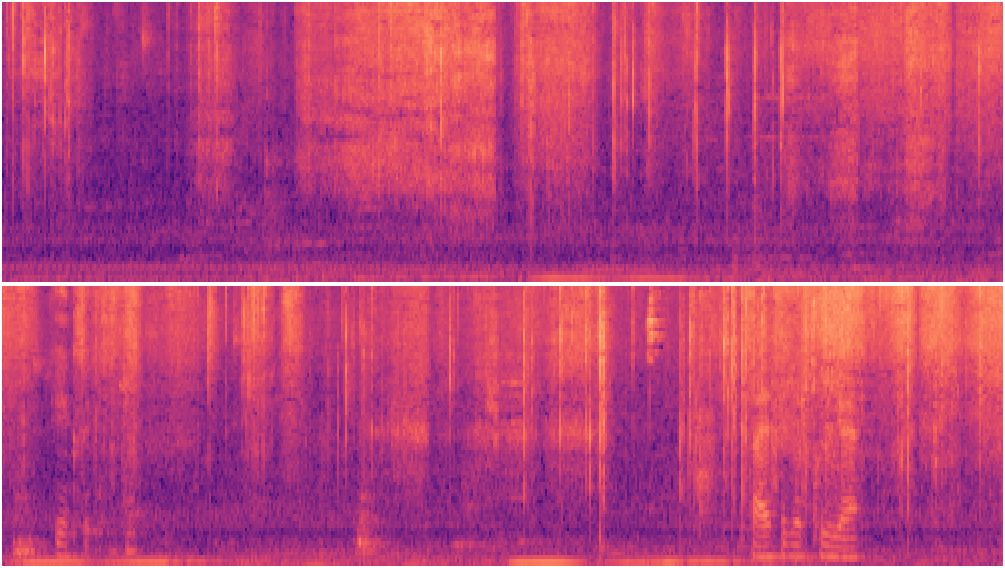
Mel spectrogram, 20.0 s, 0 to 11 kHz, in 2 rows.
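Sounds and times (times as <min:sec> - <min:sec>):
packaging crackling and rustling: 0:00.0 - 0:01.0, 0:11.3 - 0:20.0
packaging ripping: 0:12.0 - 0:20.0.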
